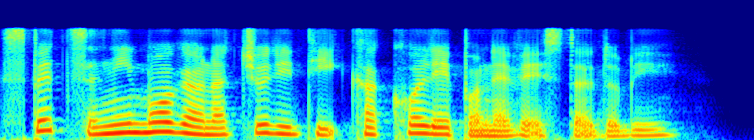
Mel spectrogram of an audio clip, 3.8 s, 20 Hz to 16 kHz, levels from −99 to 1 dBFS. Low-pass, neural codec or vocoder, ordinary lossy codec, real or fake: 7.2 kHz; codec, 16 kHz, about 1 kbps, DyCAST, with the encoder's durations; none; fake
